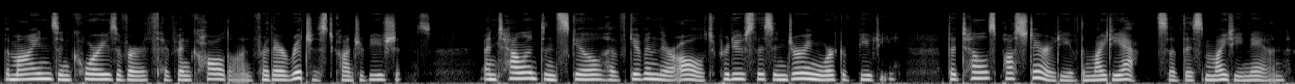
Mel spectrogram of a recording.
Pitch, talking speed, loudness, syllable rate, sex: 220 Hz, 185 wpm, -16 LUFS, 5.0 syllables/s, female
